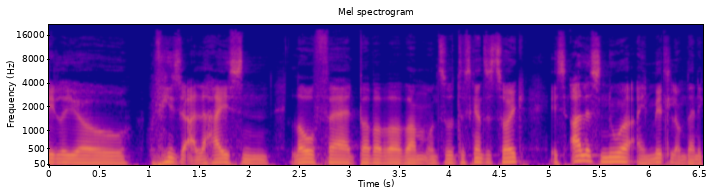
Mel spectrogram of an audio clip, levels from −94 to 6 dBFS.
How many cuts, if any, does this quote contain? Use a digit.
3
